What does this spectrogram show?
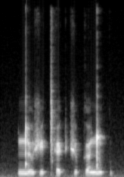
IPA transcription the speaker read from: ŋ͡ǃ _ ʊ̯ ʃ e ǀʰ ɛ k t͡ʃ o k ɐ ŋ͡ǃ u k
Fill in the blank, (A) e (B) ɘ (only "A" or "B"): B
